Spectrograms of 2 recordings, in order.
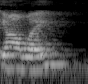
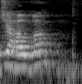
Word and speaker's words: Yahweh: Now, I pronounce it Yahweh. If you want to, you can be wrong and call it Jehovah. I don't mind. That is a misunderstanding of the vowels, I mean of the consonants there in the Hebrew.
